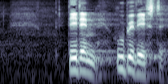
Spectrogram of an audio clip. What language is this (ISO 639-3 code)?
dan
